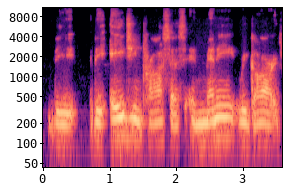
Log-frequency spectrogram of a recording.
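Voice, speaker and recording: A man speaks in a dry, close sound with no echo. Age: 60s. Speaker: lean manufacturing author and entrepreneur. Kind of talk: podcast interview. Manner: animated.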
